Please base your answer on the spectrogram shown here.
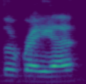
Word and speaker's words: Larea: Again, you can find it under Larea. So my name is up there, but it's like spelled like Korea, but with the L at the front.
